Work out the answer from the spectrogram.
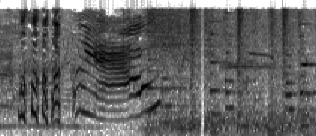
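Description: A cat meows and caterwauls. A few short, sharp yowls lead into one long, drawn-out wavering meow, followed by harsher, rougher noisy sounds.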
